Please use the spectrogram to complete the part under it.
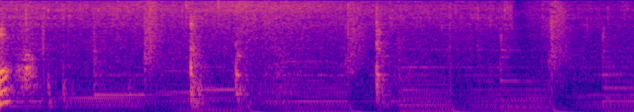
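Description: Broad beans sautéing in hot spiced oil for a boal fish curry sizzle loudly and close, with repeated scraping stirs of the spatula through the pan.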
